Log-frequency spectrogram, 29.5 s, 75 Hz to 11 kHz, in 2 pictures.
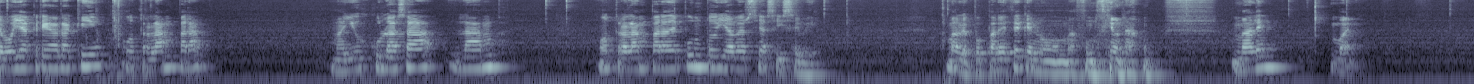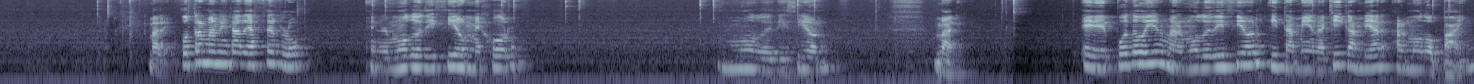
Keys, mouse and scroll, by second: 1.1 shift+a, 6.8-8.8 middle drag, 13.0-14.8 middle drag, 18.6-20.3 drag, 20.4 right click.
